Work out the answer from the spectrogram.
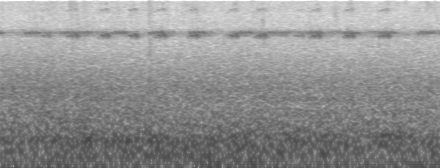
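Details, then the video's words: Cricket giving about nine shrill chirps in quick succession, each a short pulsed burst, over a heavy low rumble. "CRICKET CHIRPING"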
